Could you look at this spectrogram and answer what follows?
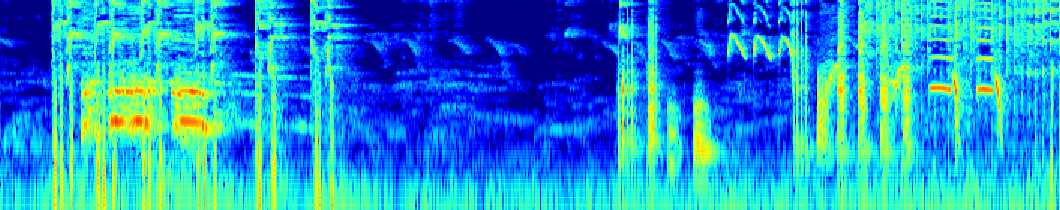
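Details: Kemrewek chatter from a Nias hill myna that gets other birds singing along: a harsh nasal burst and clicks, a few seconds of quiet, then fast clicking with zigzag whistles and brief steady tones.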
